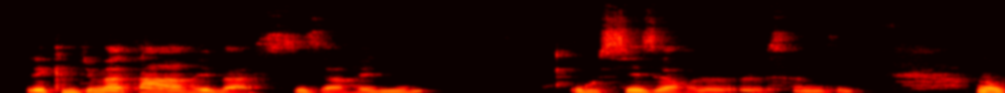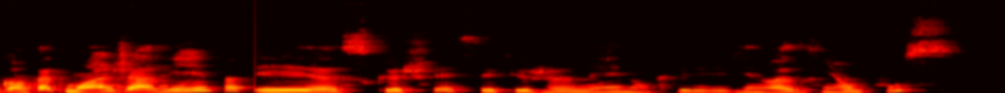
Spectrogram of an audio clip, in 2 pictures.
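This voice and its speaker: Her pace is fairly slow. The woman speaks at a medium pitch with ordinary pitch variation. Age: 30s. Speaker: pastry chef and shop owner. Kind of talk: interview. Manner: hesitant with frequent fillers.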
